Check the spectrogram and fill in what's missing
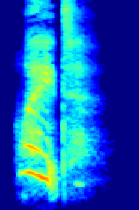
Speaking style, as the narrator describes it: panted

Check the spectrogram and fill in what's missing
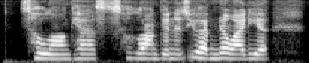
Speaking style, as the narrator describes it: Dean murmurs

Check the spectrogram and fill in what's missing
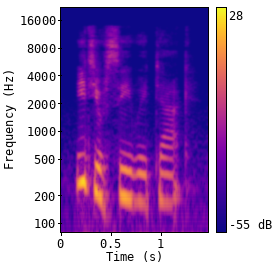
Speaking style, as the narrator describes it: Stephen said gently

